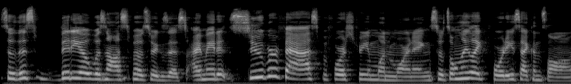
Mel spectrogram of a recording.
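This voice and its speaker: Loud speech at a moderate pace with lively intonation. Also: woman. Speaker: live streamer and video creator. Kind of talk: casual live stream chat. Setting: live stream. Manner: giggly.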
